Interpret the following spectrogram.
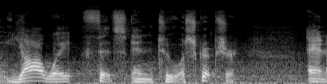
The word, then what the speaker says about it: Yahweh: replaced by something else perhaps it would have been replaced by jehovah but that would have been expressed at least in jehovah but it's more expressed more correctly as yahweh now we must turn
